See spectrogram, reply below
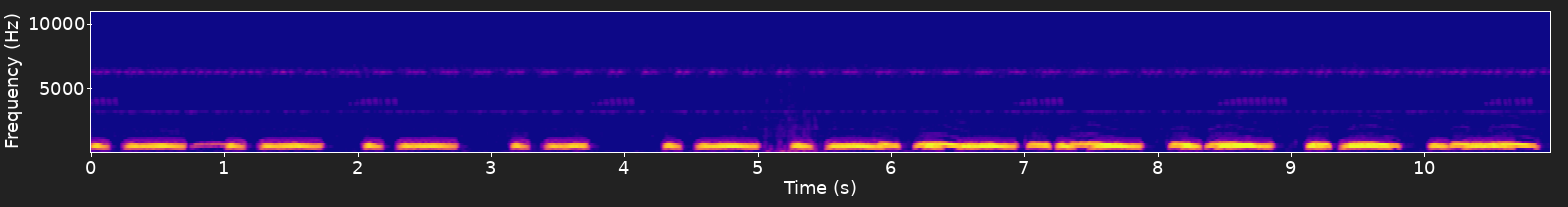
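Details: Spotted dove delivering fast 'lèo gù' coos, a long unbroken run of short-then-long coo pairs in quick succession, loud and close, with a brief low thump midway.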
